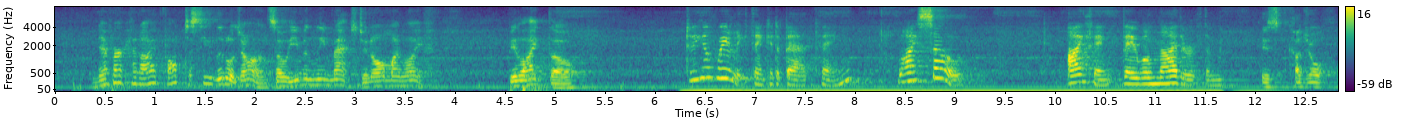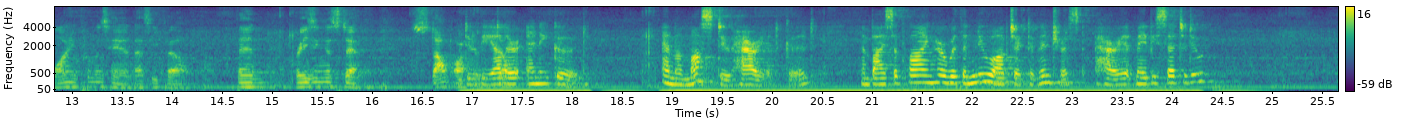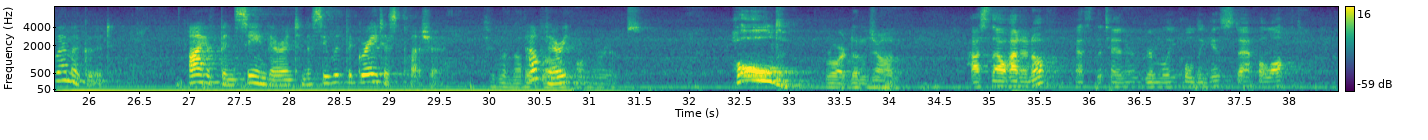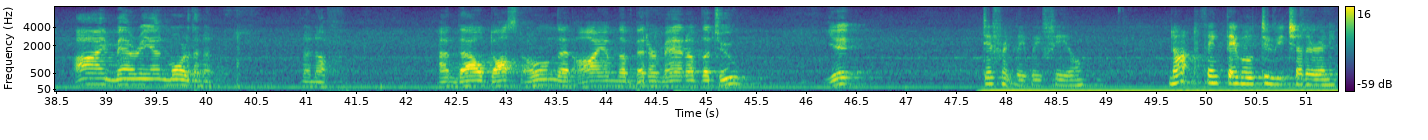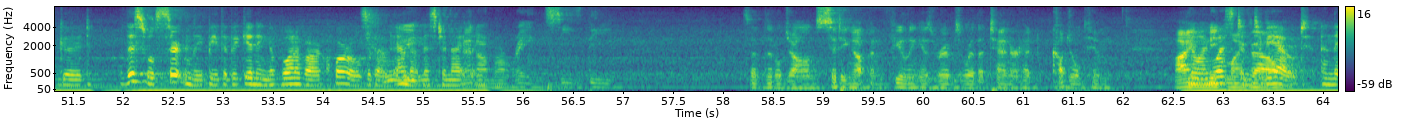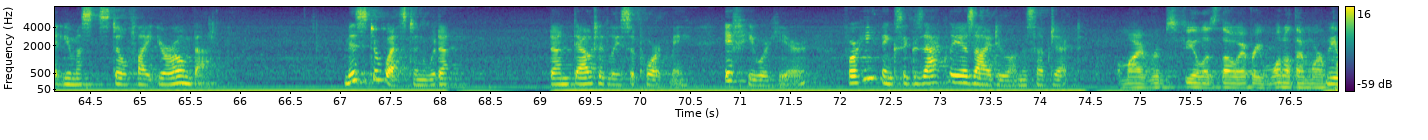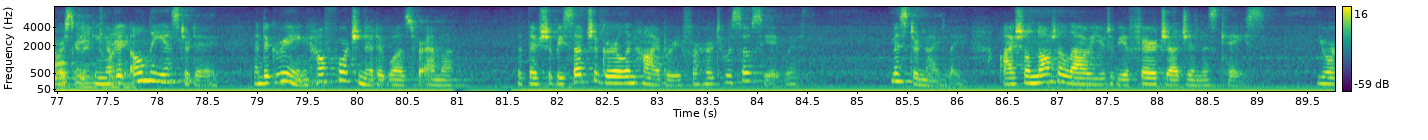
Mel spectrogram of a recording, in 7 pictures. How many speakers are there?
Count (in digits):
2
